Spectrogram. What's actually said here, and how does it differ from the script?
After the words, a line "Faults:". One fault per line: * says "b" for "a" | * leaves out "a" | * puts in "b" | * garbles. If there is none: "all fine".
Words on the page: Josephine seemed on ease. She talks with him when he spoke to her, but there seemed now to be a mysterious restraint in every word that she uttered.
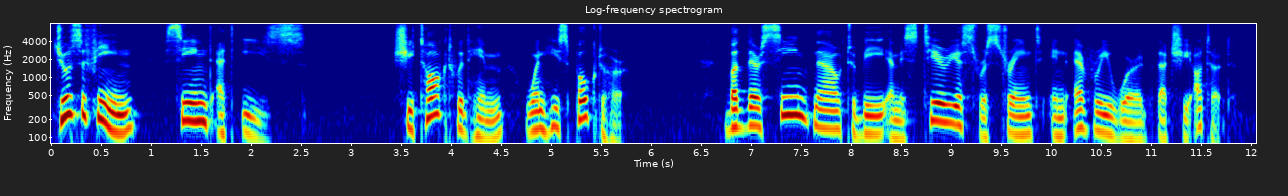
Josephine seemed at ease. She talked with him when he spoke to her, but there seemed now to be a mysterious restraint in every word that she uttered.
Faults:
* says "at" for "on"
* says "talked" for "talks"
